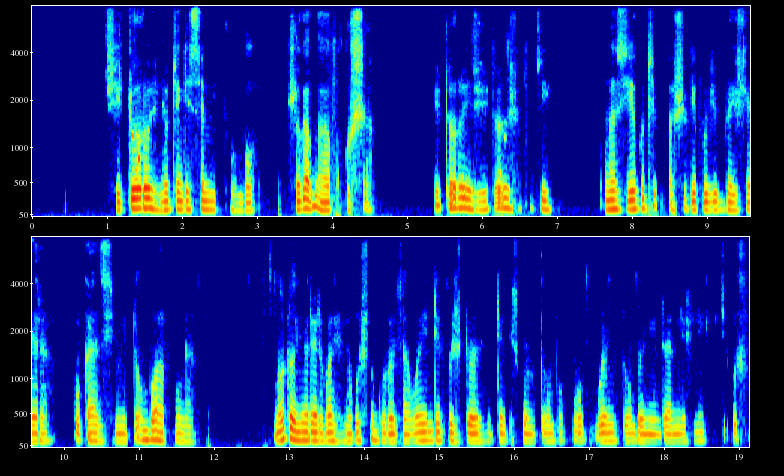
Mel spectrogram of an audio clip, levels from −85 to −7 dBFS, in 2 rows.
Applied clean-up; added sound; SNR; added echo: neural mask model DeepFilterNet 3.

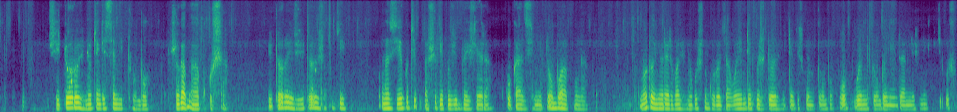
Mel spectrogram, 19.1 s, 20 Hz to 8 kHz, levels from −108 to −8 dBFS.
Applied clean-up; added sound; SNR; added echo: neural separator model SepFormer DNS4.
